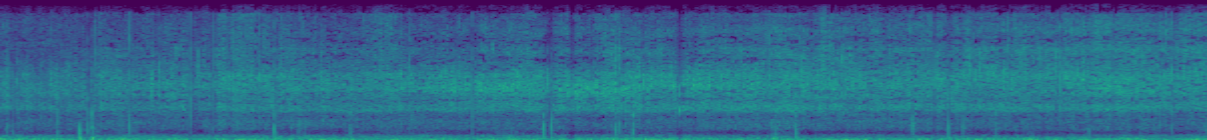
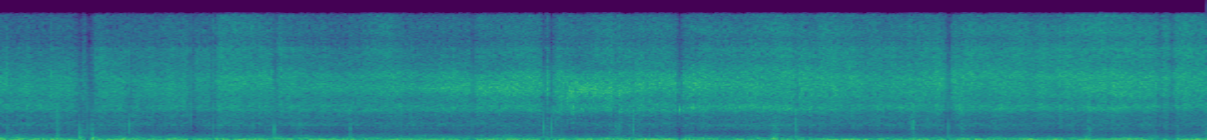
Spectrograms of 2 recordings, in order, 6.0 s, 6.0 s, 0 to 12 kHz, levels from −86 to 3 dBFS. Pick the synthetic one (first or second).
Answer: second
